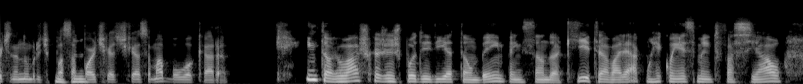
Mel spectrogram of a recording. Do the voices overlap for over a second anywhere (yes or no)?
no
